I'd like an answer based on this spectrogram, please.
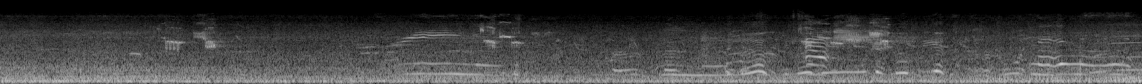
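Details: Baby monkey crying without its mother: a series of tonal, mid-pitched coos that rise, fall and waver, repeated irregularly over steady traffic rumble, with a few faint chirps.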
